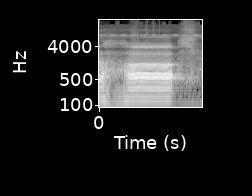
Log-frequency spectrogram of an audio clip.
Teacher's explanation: لام زبر لا، ہا الف زبر ہا، الف مدہ ہوگا، الف سے پہلے زبر ہے اس لیے الف مدہ ہوگا، الف مدہ کو ایک الف کی مقدار کھینچ کر پڑھے گے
